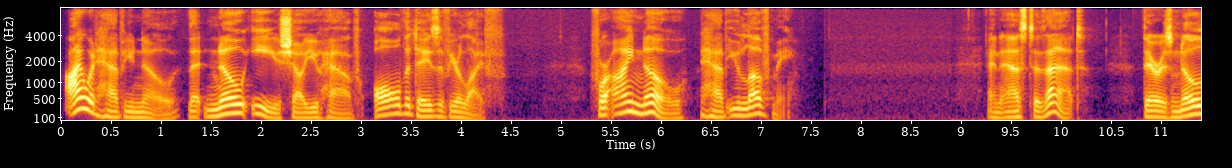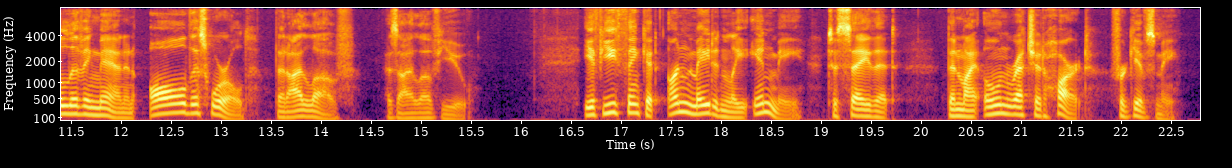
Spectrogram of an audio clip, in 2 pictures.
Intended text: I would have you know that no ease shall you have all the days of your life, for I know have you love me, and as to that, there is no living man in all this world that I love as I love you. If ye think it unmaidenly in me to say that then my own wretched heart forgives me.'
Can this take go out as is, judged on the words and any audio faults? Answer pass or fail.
pass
